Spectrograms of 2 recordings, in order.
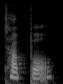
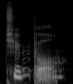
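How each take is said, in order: First: The first vowel sounds like the one in couple. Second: The first vowel sounds like the one in hoople. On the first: "tuple rhymes with couple and supple" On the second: "it rhymes with mot the hoople"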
